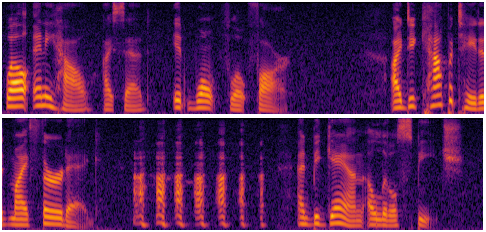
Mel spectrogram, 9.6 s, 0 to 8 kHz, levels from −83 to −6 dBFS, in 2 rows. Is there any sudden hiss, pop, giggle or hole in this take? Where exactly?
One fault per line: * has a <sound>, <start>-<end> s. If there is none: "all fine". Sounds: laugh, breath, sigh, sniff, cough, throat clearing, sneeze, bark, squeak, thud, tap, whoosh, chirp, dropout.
* has a laugh, 6.1-7.5 s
